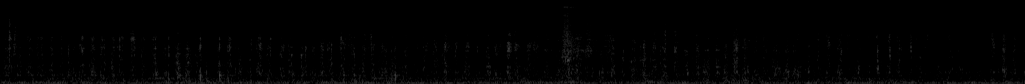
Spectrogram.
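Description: A glue stick rubs across paper.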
